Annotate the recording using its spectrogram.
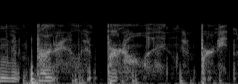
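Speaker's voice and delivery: whispered mumbling under the breath. Voicing a small cleaning creature as it works: mumbling to herself. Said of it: "she's just gonna start mumbling to herself".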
